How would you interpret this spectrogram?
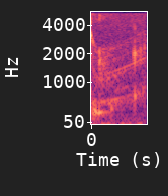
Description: Slime Glorp; Assassin

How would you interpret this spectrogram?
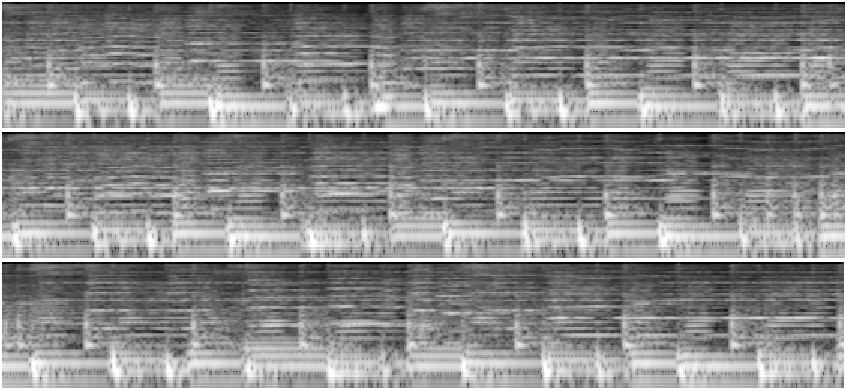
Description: theme; NISSAN; cargo

